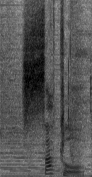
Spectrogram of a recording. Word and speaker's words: subtle: The B in subtle is silent. So it's subtle, not subtle.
